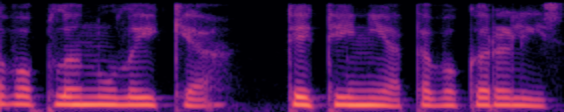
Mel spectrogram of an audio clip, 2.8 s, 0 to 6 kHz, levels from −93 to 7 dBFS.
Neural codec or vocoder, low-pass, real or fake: none; 5.4 kHz; real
